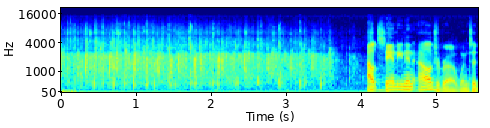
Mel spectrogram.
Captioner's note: audience clapping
